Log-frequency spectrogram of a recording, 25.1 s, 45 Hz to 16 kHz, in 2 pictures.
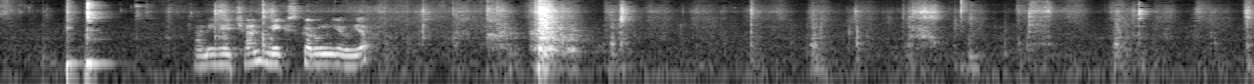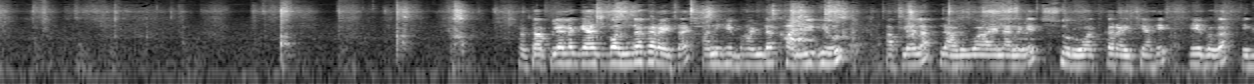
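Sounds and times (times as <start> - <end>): metal spoon scraping a metal pan: 4.8 - 6.4, 9.0 - 9.5, 15.1 - 25.0.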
